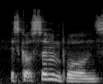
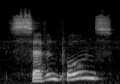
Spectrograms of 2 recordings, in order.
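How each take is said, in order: First: Said in the usual way. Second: Seven pawns? rising high and drawn out slowly; surprised question. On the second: Real, not acted. Counting pawns in disbelief.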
